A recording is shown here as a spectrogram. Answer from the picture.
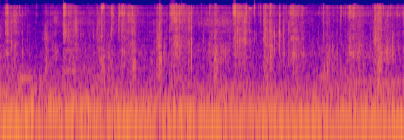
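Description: Footsteps on gravel, irregular steps several times a second over a steady low rumble.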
